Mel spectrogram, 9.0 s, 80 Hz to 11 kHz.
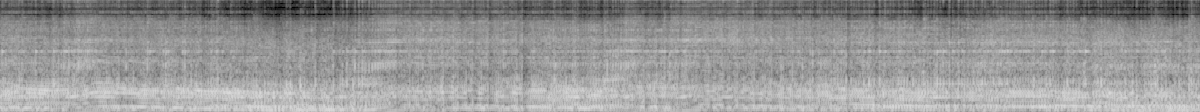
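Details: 1975 Motobécane Motoconfort 125 LT2 two-stroke, first start after restoration with new crankshaft and gearbox bearings: buzzes crisply, revs rising and falling cleanly, no knocks. Running healthy.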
